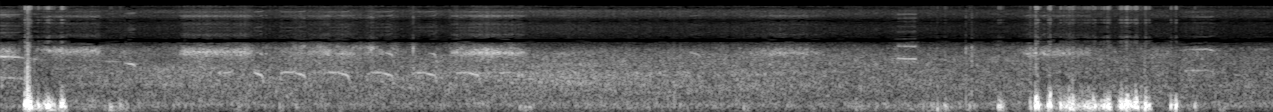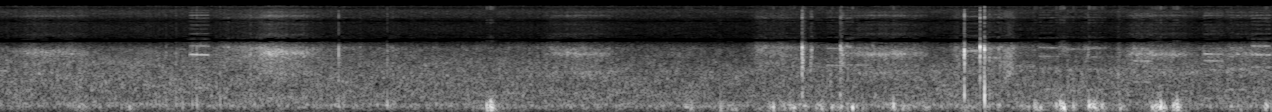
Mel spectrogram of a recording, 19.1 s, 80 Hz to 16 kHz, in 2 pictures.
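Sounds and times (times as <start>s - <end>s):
short calls: 0.0s - 4.4s
wind buffeting microphone: 0.0s - 9.4s, 14.6s - 19.0s.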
